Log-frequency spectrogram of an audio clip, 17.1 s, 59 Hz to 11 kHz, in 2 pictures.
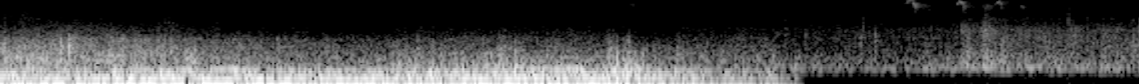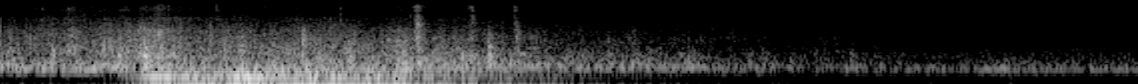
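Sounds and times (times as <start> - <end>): truck towing trailer on gravel: 3.5 - 15.2.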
